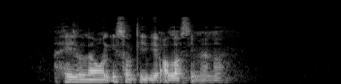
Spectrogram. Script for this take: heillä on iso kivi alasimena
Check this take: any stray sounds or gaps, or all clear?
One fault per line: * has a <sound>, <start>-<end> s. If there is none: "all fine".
all fine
